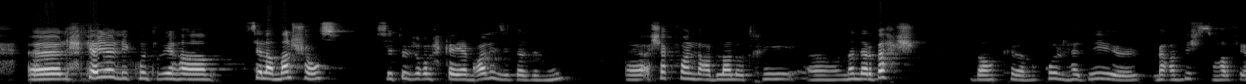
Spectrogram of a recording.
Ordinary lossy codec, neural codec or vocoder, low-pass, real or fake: none; none; none; real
